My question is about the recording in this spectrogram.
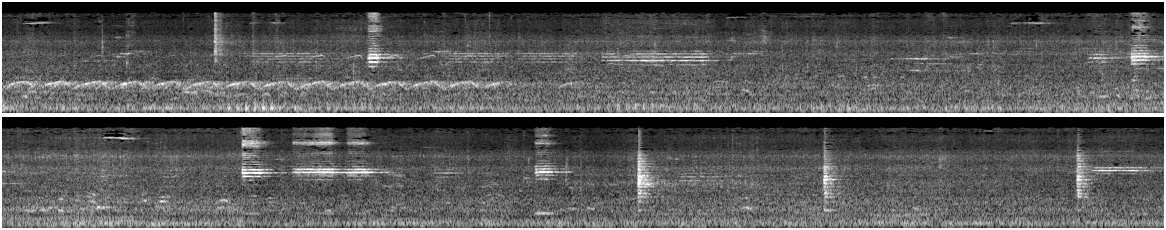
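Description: A police vehicle's siren in a fast repeating yelp for the first five seconds or so, over steady street traffic and crowd noise. Scattered short high chirps and a few sharp clicks follow.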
